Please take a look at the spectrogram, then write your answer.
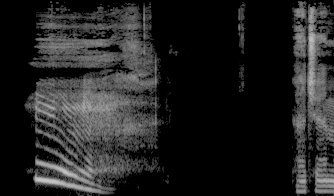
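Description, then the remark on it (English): A single long, loud yawn, its voiced pitch sliding downward before fading into a breathy exhale; after a short pause, someone starts talking. “After I yawn.”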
